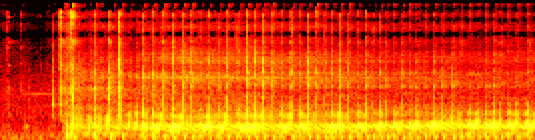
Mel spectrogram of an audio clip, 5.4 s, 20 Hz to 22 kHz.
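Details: Husqvarna 572 autotune chainsaw, warmed up, making a long wide-open-throttle rip cut aiming for about 9,000–10,000 rpm: a strong steady high-revving buzz. The autotune adjusts the rpm under load and winds back into the motor's peak torque near the end.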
